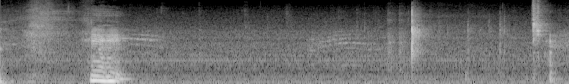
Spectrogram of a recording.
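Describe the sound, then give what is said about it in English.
A cat lets out a short, fairly loud meow near the start, followed by quiet background with a few faint clicks and taps later on. “This cat's gonna be in the background the whole episode.”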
